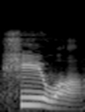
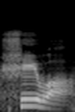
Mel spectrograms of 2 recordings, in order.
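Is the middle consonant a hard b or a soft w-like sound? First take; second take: soft w; soft w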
